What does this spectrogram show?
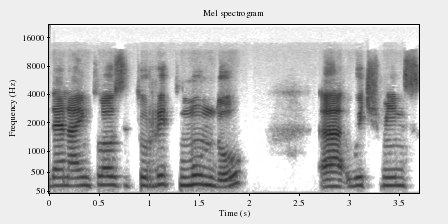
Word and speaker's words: Ritmundo: Because R I T M U N D-O. Oh, like world. World, yeah. It's Ritmundo. It's a play game that I did on the word, because ritmo is the word for rhythm, for rhythm in Portuguese.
